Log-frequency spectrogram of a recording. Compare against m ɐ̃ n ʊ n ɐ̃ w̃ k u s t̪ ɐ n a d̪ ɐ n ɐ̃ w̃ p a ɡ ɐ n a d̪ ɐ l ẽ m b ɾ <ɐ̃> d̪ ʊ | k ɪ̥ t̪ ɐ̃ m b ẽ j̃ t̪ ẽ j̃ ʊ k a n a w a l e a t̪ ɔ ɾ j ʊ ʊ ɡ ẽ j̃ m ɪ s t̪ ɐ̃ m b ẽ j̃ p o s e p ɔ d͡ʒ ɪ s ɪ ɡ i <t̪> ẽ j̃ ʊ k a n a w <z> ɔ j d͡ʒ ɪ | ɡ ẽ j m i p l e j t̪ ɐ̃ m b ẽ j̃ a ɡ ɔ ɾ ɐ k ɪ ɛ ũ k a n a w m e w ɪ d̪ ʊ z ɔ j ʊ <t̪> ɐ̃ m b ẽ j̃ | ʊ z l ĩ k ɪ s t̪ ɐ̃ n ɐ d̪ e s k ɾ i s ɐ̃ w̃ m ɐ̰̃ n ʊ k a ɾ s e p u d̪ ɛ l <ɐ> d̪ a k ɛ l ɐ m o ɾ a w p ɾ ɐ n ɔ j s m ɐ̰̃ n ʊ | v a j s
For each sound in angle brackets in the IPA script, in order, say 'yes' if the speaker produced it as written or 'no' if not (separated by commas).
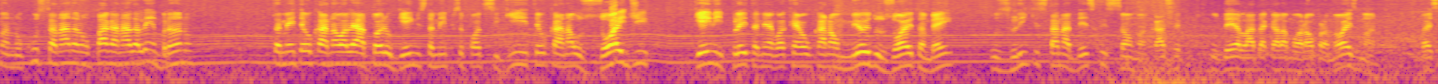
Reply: yes, yes, yes, yes, no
